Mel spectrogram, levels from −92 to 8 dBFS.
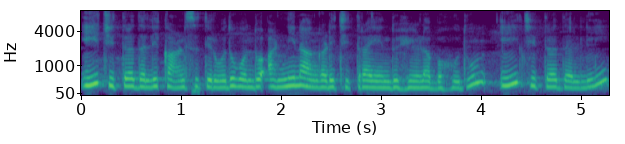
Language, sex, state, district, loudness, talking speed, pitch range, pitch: Kannada, female, Karnataka, Mysore, -26 LUFS, 125 wpm, 195-240 Hz, 210 Hz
